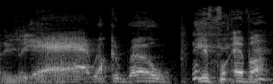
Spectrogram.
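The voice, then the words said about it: Put-on British accent. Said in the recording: “You like that little British accent? ... That was good. It was good.”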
